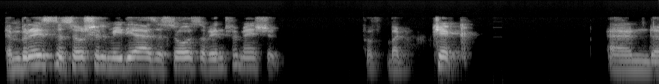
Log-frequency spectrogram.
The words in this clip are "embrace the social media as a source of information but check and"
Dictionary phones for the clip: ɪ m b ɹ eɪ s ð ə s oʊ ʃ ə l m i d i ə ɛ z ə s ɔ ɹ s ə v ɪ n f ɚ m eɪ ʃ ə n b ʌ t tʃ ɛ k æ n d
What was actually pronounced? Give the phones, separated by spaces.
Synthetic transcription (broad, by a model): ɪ m b ɹ eɪ s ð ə s oʊ ʃ ə l m i d i ə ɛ z ə s ɔ ɹ s ə v ɪ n f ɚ m eɪ ʃ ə n b ʌ t tʃ ɛ k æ n d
